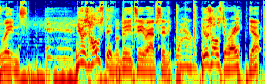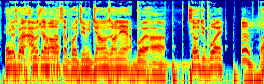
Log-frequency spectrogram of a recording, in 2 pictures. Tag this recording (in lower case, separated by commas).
music, speech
